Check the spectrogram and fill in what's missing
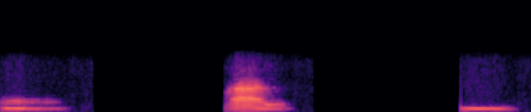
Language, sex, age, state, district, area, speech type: Assamese, female, 60+, Assam, Lakhimpur, rural, conversation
